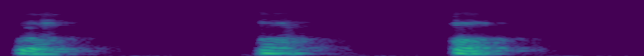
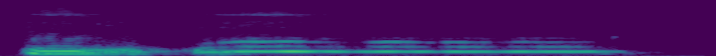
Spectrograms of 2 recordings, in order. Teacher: Compared to ooh, it's slightly lower and it's shorter in duration. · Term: lax vowel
